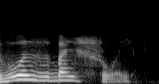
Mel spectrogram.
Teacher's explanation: Ну, какой-то там где-то двигался «воз большой». Конечно, если второе слово, знаменательное, начинается со звонкого, шумного, то предыдущий тоже звонкий – «воз большой».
